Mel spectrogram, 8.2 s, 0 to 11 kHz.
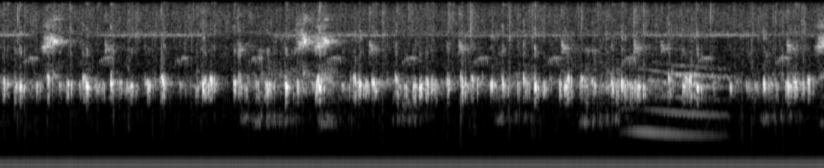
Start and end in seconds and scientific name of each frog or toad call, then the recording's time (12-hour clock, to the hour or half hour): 0.4	0.7	Dendropsophus minutus
2.4	6.3	Boana raniceps
2.9	3.3	Dendropsophus minutus
3.6	8.2	Dendropsophus nanus
3.9	4.3	Phyllomedusa sauvagii
6.0	7.5	Physalaemus albonotatus
7.6	8.2	Boana raniceps
~2am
